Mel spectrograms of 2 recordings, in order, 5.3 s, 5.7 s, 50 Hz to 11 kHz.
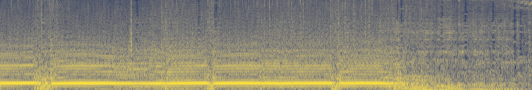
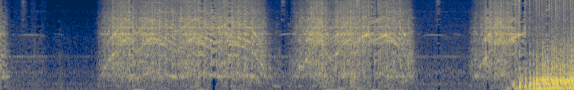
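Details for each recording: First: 4G64 2.4 swapped into a 2003 Lancer OZ Rally, first start with throttle held open, fuel pressure regulator solenoid not wired and no coolant: fires and holds a clean, steady high rev then drops off; runs. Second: Swapped 2.4 4g64 engine in a 2003 Lancer Oz Rally, started by touching the starter with power while holding the throttle open; short starter bursts, catches, revs and runs a few seconds, then stalls. Solenoid not wired, owner says fuel pressure regulator needed.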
